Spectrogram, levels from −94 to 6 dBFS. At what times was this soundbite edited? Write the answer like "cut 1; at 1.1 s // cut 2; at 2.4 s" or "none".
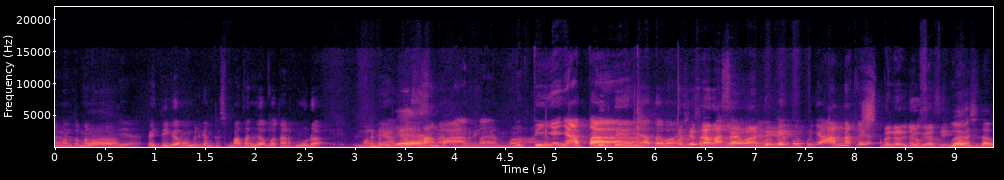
cut 1; at 6.3 s

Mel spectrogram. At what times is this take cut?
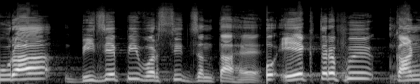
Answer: cut 1; at 2.7 s

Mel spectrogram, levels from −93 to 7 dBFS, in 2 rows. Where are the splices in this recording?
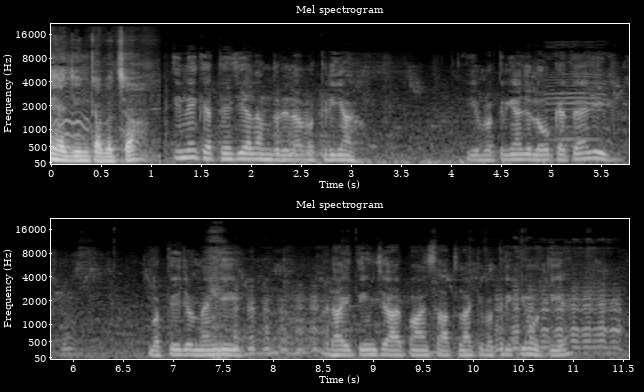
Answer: cut 1; at 1.0 s

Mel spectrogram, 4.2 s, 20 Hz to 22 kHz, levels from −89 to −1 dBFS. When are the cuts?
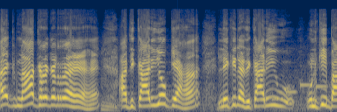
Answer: none

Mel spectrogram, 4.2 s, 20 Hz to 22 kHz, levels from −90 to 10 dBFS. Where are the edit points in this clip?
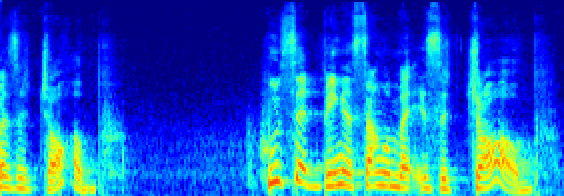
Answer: none

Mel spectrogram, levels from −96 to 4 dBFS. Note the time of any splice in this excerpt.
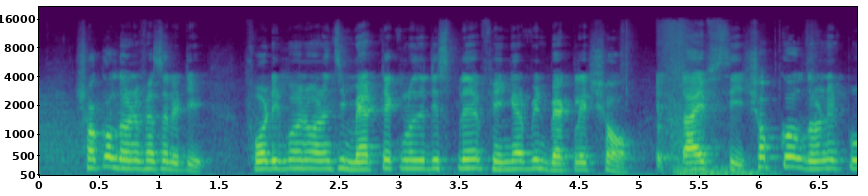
cut 1; at 5.2 s

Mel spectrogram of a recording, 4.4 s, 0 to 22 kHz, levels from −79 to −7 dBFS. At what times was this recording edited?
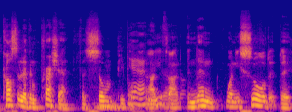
cut 1; at 2.4 s

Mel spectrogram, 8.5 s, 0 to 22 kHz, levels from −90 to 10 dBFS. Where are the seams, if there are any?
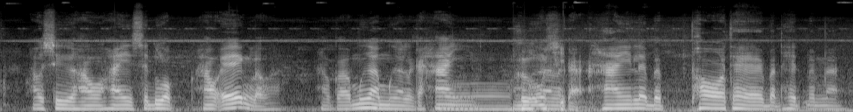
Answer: cut 1; at 5.5 s

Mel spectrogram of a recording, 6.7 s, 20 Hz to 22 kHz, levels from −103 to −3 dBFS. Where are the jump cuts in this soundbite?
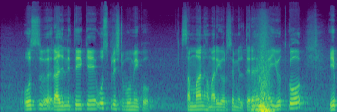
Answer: cut 1; at 5.2 s

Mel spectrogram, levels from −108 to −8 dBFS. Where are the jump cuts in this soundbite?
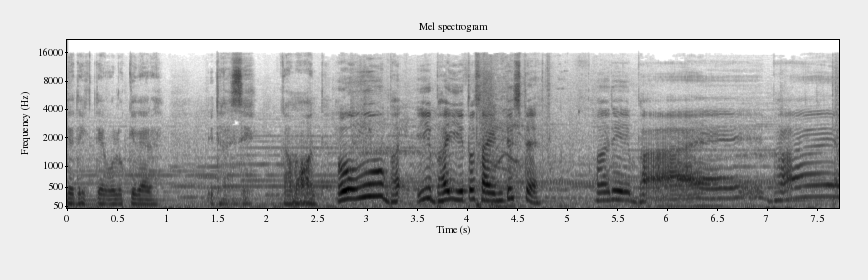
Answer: none

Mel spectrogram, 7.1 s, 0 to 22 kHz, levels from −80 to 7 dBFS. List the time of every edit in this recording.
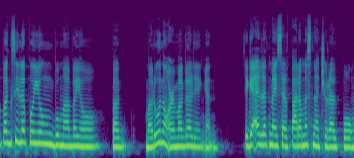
none

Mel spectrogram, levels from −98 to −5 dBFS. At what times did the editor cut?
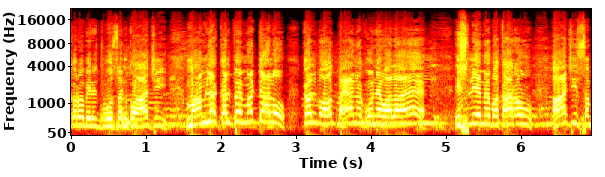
none

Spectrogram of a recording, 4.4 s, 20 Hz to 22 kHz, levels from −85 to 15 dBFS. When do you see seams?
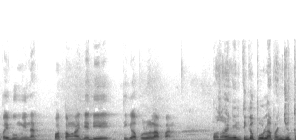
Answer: none

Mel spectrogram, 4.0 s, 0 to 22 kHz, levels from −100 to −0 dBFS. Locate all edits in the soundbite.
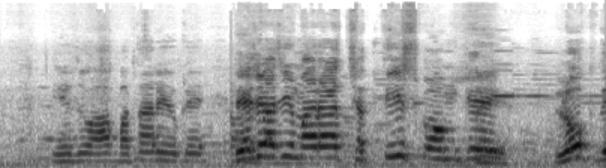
cut 1; at 1.5 s

